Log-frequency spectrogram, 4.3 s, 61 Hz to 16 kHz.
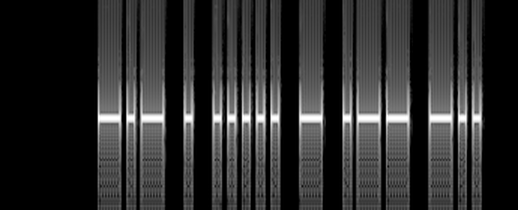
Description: Morse code, heard as a keyed tone, about 20 wpm, 700 Hz. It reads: KE5TWD
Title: USA Call Signs Repeated 3x 20wpm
